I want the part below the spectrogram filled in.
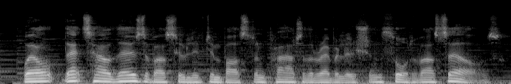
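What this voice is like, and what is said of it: British accent. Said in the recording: “I have something of a British accent.”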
